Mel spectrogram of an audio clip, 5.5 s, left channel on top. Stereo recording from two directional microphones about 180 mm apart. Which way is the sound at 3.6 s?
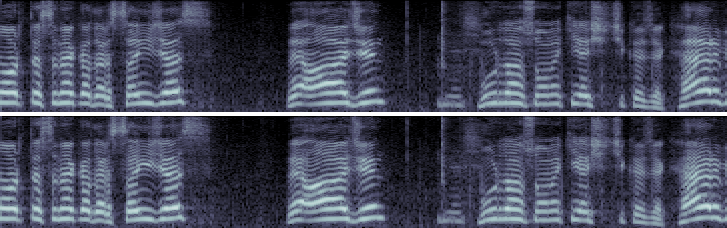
15° right (ahead or behind).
